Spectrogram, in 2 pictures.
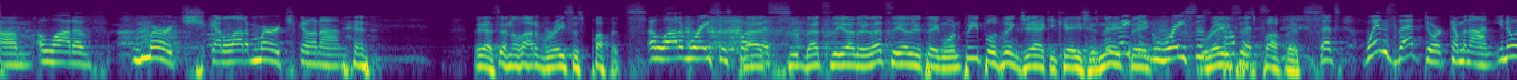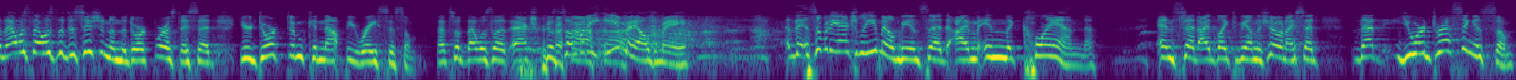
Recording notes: We’re live in NYC.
